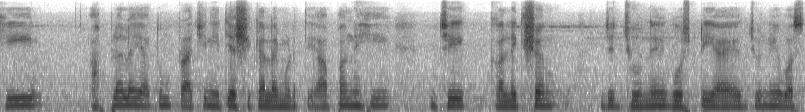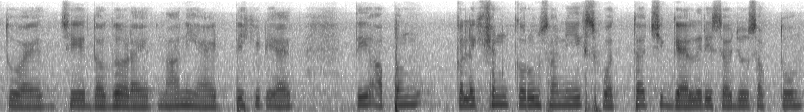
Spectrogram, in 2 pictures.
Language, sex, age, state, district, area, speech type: Marathi, female, 18-30, Maharashtra, Nagpur, urban, spontaneous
